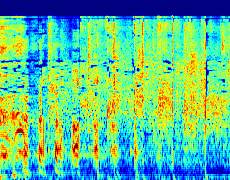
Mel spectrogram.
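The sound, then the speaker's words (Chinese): Sparse, scattered applause from an audience at a talk event: a few uneven hand claps of moderate loudness, with gaps between them. “谢谢你们稀稀拉拉的掌声”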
